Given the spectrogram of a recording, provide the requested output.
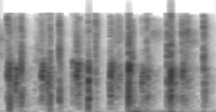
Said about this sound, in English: Yeah. Yeah, we'll give you a round of applause for that. Again.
